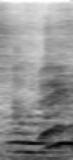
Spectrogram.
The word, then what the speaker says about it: 줄: 에너지는 영어로 E로 시작하니까 기호 E를 사용하고 단위는 J라고 쓰고 줄을 사용합니다. 줄이라고 읽어요. 이 줄.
